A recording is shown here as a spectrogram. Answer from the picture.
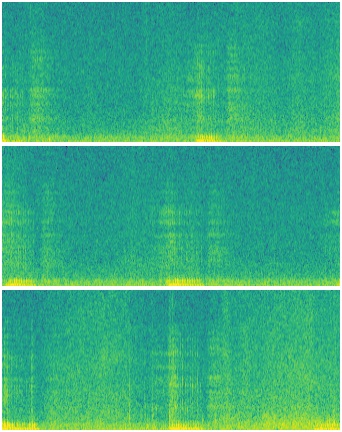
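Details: Sleepy female Goldendoodle pup snoring on a person's lap, her first time snoring. Low, rasping snorts come in regular bursts about every one and a half seconds, six in all, against a quiet indoor background.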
